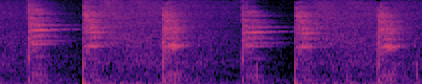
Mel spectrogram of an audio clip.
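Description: A pickaxe or hammer repeatedly crushes limonite ore in a modded Minecraft GregTech game, six sharp clinking strikes at a steady, quick rhythm, close and distinct, with no voices.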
